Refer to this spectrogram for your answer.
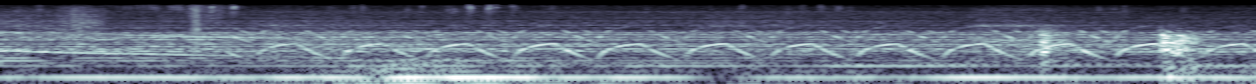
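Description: approaching emergency vehicle sirens

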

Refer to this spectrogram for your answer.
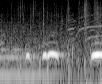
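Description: owl hooting

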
